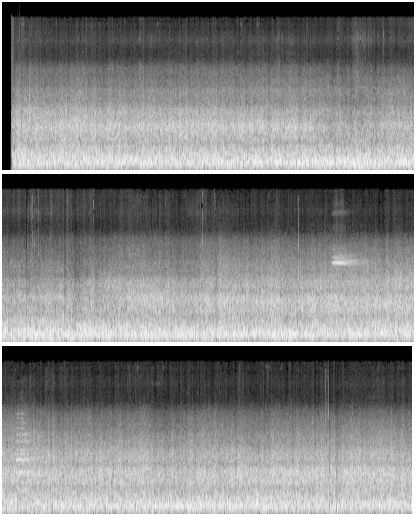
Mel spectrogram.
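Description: Steady road and engine noise of a car driving through a road tunnel, heard from inside the car, with a heavy low rumble. A brief high beep sounds about fifteen seconds in.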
